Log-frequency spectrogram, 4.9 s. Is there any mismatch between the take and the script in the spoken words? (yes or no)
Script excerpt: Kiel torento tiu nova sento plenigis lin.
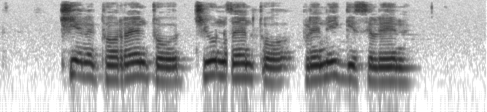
yes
